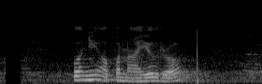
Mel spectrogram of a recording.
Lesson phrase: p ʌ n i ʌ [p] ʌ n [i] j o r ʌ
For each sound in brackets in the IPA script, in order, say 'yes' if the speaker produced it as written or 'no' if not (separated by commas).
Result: yes, no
